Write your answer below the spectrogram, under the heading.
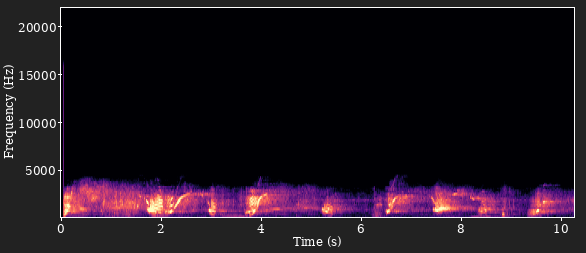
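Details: Baby monkey Rainbow crying for milk while its mother refuses to nurse; repeated high, wavering cries sweeping up and down, in bursts about every one to two seconds, with rustling between.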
